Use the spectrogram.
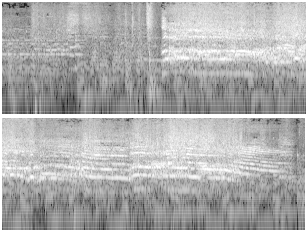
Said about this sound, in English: They show that big scream, and they kind of keep going and going, and then they just kind of burst and they out just laughing.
